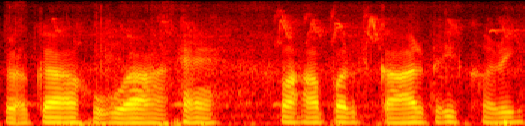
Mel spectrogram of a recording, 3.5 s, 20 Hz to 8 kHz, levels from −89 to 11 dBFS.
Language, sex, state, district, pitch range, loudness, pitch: Hindi, male, Gujarat, Gandhinagar, 110-120 Hz, -19 LUFS, 115 Hz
